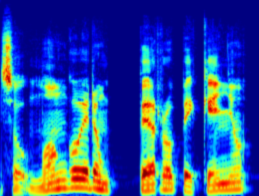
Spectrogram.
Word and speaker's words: pequeño: Pequeño. We don't pronounce the U when it's between these two letters. Okay, Q and E. Pequeño.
